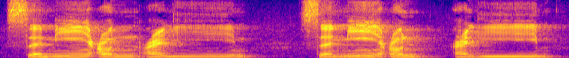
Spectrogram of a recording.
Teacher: suara nun terdengar jelas tanpa dengung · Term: izhar halqi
